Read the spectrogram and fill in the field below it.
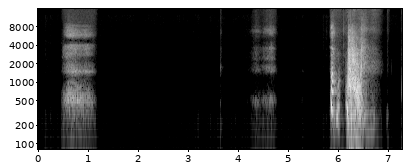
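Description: A quiet intake of breath, a pause, then an explosive sneeze in a quiet room.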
